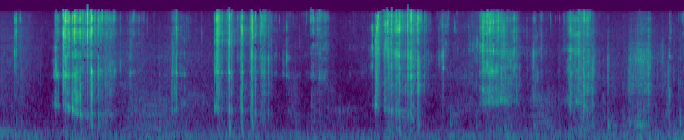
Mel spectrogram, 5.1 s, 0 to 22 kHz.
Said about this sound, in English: I found these crisps. Also in a little cupboard in a room downstairs. And the use-by date on them was 4 years ago. But look, you can really hear the crunch.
